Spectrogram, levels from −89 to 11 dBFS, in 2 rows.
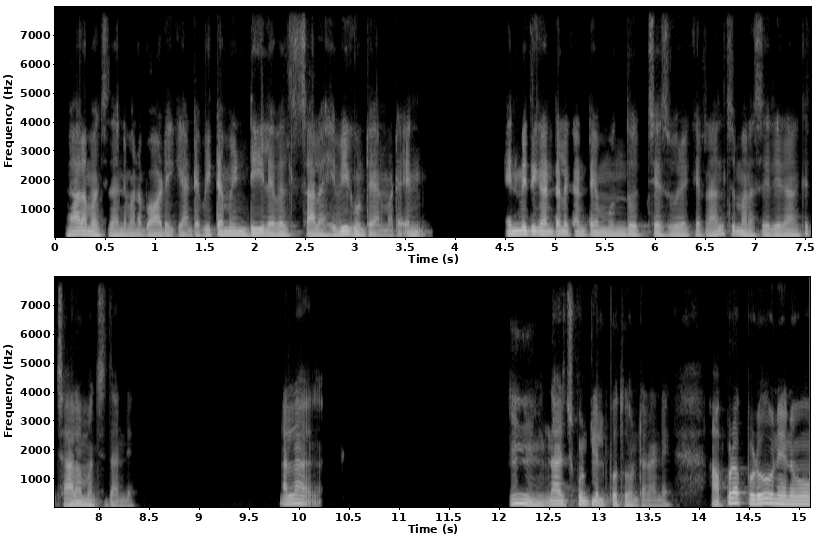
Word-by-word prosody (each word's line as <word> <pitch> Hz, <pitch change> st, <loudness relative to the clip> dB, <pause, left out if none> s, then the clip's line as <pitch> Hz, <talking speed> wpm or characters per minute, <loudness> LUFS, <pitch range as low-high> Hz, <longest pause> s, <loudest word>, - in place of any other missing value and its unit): చాలా 125 Hz, +2 st, +3 dB
మంచిదండి 100 Hz, -2 st, -1 dB
మన 90 Hz, -1 st, -3 dB
బాడీకి. 95 Hz, -1 st, -2 dB
అంటే 90 Hz, -, -5 dB
విటమిన్ 110 Hz, +3 st, +2 dB
డి 105 Hz, -, +5 dB
లెవెల్స్ 100 Hz, 0 st, -1 dB
చాలా 100 Hz, 0 st, +1 dB
హెవీగుంటయన్నమాట. 95 Hz, -6 st, 0 dB
ఎన్ 100 Hz, -, -1 dB, 0.9 s
ఎనిమిది 120 Hz, +1 st, +5 dB
గంటల 115 Hz, 0 st, +2 dB
కంటే 110 Hz, +1 st, 0 dB
ముందొచ్చే 105 Hz, 0 st, -1 dB
సూర్యకిరణాలు 100 Hz, +4 st, -2 dB
చ -, -, -18 dB
మన 105 Hz, -, 0 dB
శరీరానికి 100 Hz, 0 st, -2 dB
చాలా 100 Hz, +3 st, +2 dB
మంచిదండి. 90 Hz, -5 st, -7 dB, 1.5 s
అలాగ 140 Hz, 0 st, +1 dB, 2.0 s
హ్మ్. 145 Hz, -5 st, +4 dB, 0.2 s
నడుచుకుంటూ 120 Hz, +1 st, 0 dB
వెళ్ళిపోతూ 100 Hz, -1 st, -2 dB
ఉంటానండి. 85 Hz, +1 st, -9 dB, 0.5 s
అప్పుడప్పుడు 165 Hz, +1 st, +4 dB, 0.2 s
నేను 135 Hz, -1 st, +5 dB
105 Hz, 110 wpm, -23 LUFS, 95-115 Hz, 2.0 s, డి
